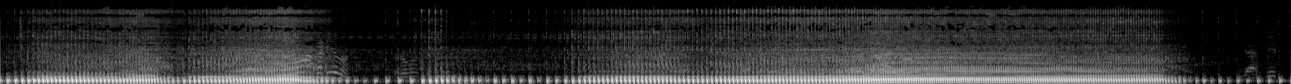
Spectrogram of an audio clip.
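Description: A small engine revs loudly and sputters up close.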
